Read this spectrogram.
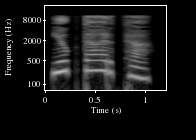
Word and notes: ಯುಕ್ತಾರ್ಥ: yuktārtha

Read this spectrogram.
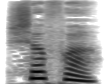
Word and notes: ಶೇಫ: śepha

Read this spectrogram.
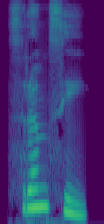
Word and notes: ಸಾರಾಂಶ: sārāma'

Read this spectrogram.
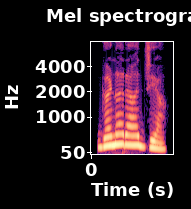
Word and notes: ಗಣರಾಜ್ಯ: gaṇa rājya

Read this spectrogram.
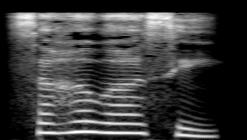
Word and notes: ಸಹವಾಸಿ: saha vāsi

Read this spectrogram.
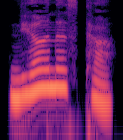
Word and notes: ಧ್ಯಾನಸ್ಥೆ: kannada

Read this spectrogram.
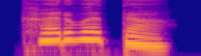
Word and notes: ಕರವತಿ: karavati

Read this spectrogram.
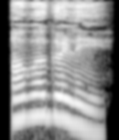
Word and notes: ಅವಿಕಲ: kannada

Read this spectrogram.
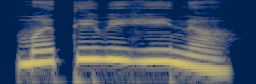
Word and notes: ಮತಿವಿಹೀನ: mati vihīna

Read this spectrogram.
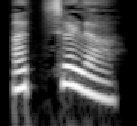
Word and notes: ಅಚಲೆ: Kannada

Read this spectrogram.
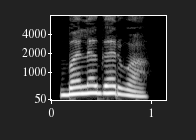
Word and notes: ಬಲಗರ್ವ: Kannada

